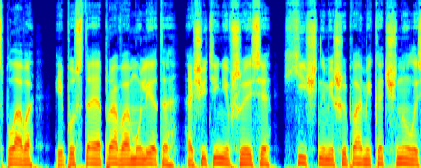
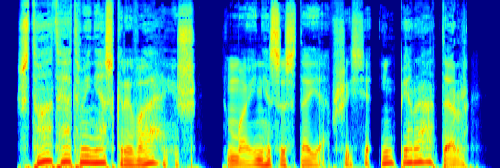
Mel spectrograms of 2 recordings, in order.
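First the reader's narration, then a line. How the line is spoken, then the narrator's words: Purring. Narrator (Russian): промурлыкала Хайту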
